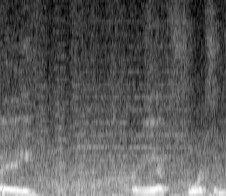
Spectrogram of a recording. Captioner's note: crowd Noises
